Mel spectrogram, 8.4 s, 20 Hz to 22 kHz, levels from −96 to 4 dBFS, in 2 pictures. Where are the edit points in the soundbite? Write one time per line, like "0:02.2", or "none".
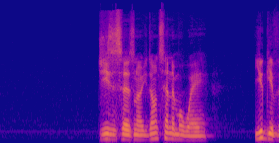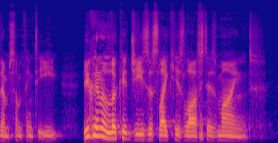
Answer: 0:02.0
